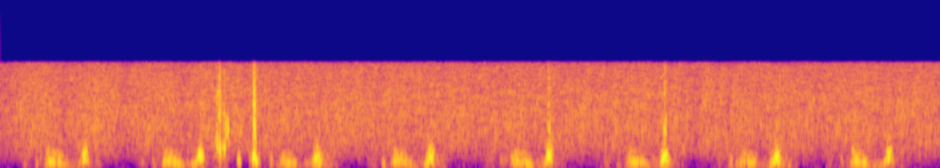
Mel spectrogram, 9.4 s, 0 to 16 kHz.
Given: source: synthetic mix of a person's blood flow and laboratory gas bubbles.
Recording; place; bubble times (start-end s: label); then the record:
Doppler ultrasound of blood flow; precordium
2.14-2.30 s: bubbles
2.37-2.43 s: bubbles
2.49-2.61 s: bubbles
From the record:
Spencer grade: 1 (occasional bubble signal discernible with the cardiac motion signal, with majority of cardiac periods free of bubbles); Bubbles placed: only in the low amplitude regions of the cardiac cycle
